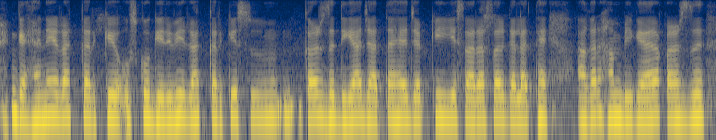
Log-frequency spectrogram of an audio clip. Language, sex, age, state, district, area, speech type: Urdu, female, 30-45, Uttar Pradesh, Lucknow, rural, spontaneous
